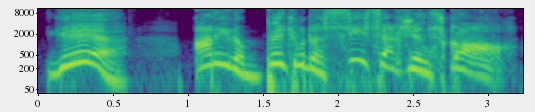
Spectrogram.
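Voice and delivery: high, slow, outrageous club yell; Tracy Morgan shouting to the club in a high put-on voice; imitating Tracy Morgan. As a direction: catcall the room like a wild celebrity. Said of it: "He's like".

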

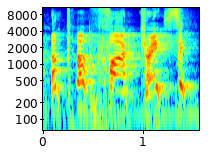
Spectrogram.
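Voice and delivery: high, giggling what the; laughing disbelief. Retold or imitated. [name] to Tiffany, recalling Tracy's hug, laughing disbelief. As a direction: squeal it through laughter. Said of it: "I was like".

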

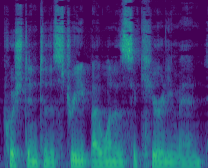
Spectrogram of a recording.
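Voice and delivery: ordinary talk, nothing marked

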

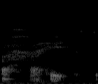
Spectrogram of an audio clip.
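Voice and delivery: whispered, disgusted groan. Real, not acted. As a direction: breathe it out in disgust. Disgust at caterpillar facts.

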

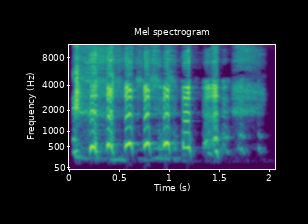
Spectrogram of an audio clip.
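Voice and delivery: squealing burst of laughter; high giggling squeal; high delighted laugh. Real, not acted. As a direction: shriek of laughter.

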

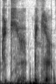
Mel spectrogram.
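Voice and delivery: a small whispered refusal; soft whisper, half-joking. Pretend. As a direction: whisper it like a playful secret. Mock refusal to share names.

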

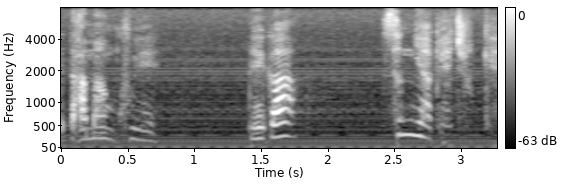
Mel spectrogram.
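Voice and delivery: hushed unvoiced promise; whisper. The Spirit quietly promising victory to believers, whispered. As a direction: breathe it softly as a secret.

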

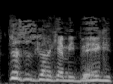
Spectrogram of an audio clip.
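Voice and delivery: mock excitement. Younger self admiring new supplements, loud mock excitement. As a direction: hype yourself up, gently self-mocking. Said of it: "and be like".

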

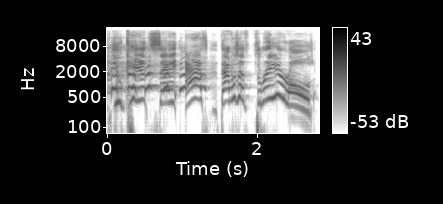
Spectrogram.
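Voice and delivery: high, loud, slow shocked scold; mock scolding. Telling off a drunk friend in front of kids, high loud mock scold. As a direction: scold her like a shocked parent.

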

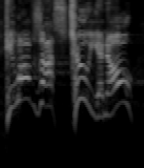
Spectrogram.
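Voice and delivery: high, drawn-out indignant holler; imitated yell. Woman calls across a store at a man's shirt, imitated yell. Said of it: "she yelled at me".

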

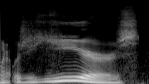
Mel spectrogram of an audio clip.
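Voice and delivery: "years" stretched out slowly and weighted; stress on years. Shown as a demonstration. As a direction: drag out the word "years" for emphasis. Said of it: "emphasis on the word years".

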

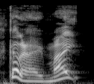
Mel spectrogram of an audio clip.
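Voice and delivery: broad fake Aussie greeting; mock Australian accent. Shown as a demonstration. Co-host testing his Aussie accent on friends, mock Australian. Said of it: "All right, where's mine from?".

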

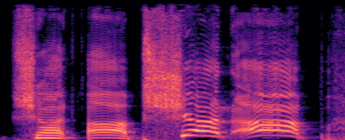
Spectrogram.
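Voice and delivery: mock-frantic, pitch leaping high; exasperated outburst. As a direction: build to a high, squealed plea for silence. Exasperated husband pleading with chattering wife.

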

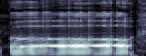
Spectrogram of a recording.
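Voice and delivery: very deep, soft drone; really low voice. Retold or imitated. Demonstrating a radio host's didgeridoo-like sound, really low. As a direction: drop to the bottom register and hold it. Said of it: "in a really low voice".

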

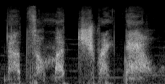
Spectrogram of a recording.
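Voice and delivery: hushed, breathy whisper under the breath; whispered aside. Real, not acted. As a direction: drop to a sly whisper. Aside about Weaver, now soured.

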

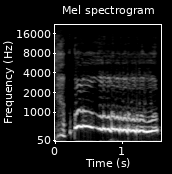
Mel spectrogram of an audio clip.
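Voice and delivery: high squeaky rewinding noise. Pretend. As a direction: make a loud tape rewind squeal. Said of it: "That's my rewind noise".

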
